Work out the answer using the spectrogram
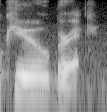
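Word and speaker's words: Kubrick: Stan KU kuri okay like a pool Q brick got brick like a q and a brick yep not like R Rubik's Cube yeah Rubik's cubic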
